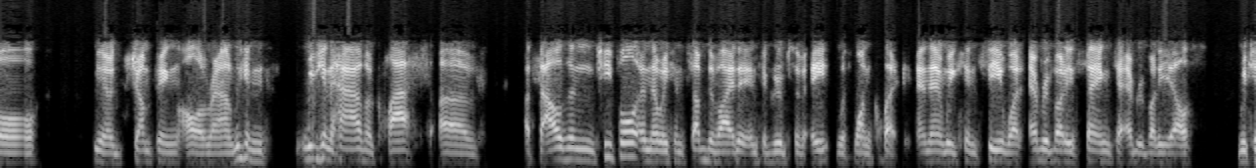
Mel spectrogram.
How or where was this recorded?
phone line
